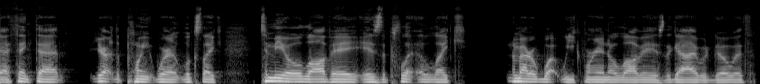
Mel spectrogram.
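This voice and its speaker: A man hosting a sports podcast solo, slightly hoarse from a cold. He thinks out loud as he answers listener questions, filling pauses with ums and uhs and hedging his picks. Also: mid-range voice. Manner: thinks aloud, many fillers and hedges. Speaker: fantasy football podcast host.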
